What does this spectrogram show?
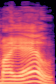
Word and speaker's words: Maëlle: Maëlle. Bet she can't wait to get out of here. That's how it's pronounced.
